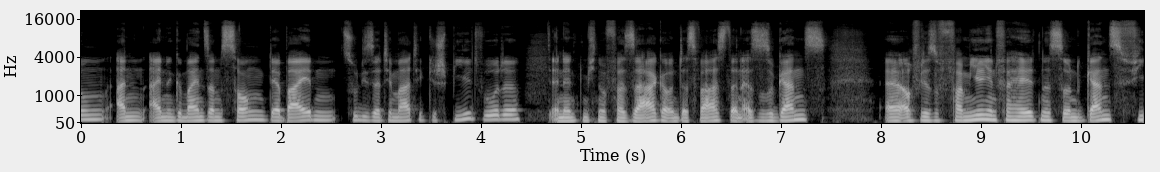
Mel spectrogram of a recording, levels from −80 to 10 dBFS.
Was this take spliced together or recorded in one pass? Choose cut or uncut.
cut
